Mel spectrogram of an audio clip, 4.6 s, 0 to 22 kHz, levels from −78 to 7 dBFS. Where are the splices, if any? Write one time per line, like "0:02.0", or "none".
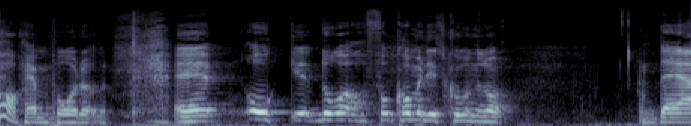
none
